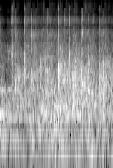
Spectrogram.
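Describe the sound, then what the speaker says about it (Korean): Group of participants at a team-building recreation event clapping together in a steady, fairly loud wash of applause with a murmur of voices underneath. "박수 주세요."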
